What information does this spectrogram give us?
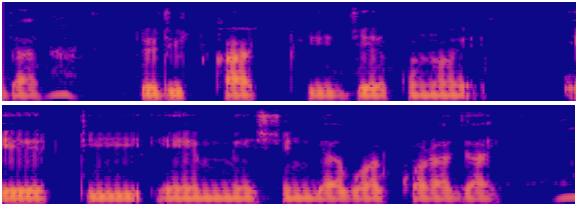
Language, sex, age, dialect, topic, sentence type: Bengali, male, 18-24, Northern/Varendri, banking, question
